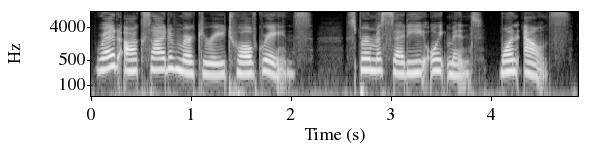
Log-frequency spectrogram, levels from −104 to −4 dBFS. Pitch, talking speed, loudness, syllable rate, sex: 235 Hz, 125 wpm, -17 LUFS, 5.1 syllables/s, female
